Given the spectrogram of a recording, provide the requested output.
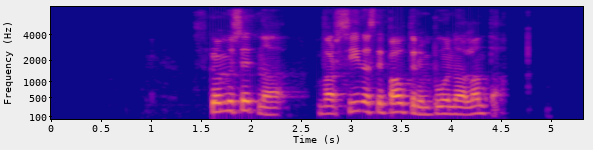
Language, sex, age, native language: Icelandic, male, 30-39, Icelandic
